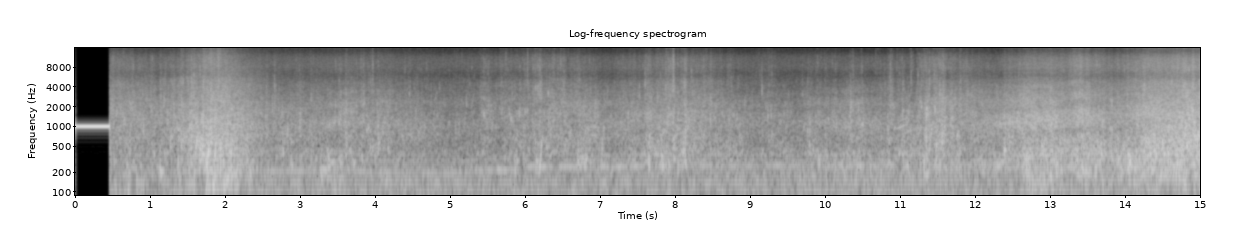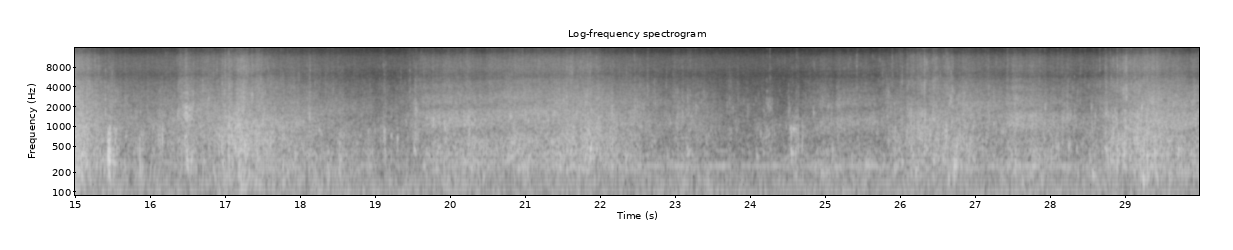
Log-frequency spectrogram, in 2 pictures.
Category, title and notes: Soundscapes > Nature
AMBIENCE-EXTERIOR-BEACH-WAVES-ROCKS-4824
Beach ambience recorded in Saint-Raphaël, France Smallwaves crashing on the beach's rocks, boulders. Recorded with a tascam DR40.
field-recording, Mediterranean, nature, seaside, shore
